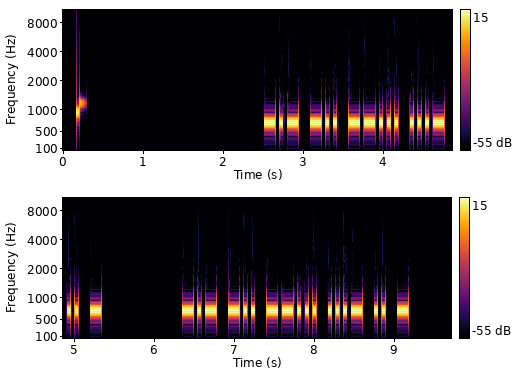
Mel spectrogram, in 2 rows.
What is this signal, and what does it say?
Morse code, heard as a keyed tone, about 25 wpm, 700 Hz. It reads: KD7VIT KD7VIT
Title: USA Call Signs - 6 Characters - Repeated 2x - 25wpm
